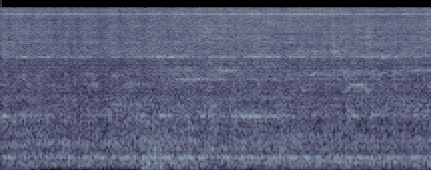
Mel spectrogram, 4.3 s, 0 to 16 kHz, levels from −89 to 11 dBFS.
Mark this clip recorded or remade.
remade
